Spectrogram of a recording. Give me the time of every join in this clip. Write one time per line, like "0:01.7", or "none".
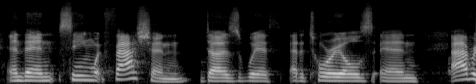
none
